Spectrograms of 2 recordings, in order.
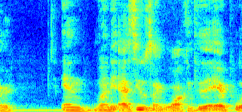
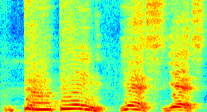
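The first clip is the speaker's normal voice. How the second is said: excited; 13 semitones higher, 8 dB louder, much slower than usual. Real, not acted. Excited recall of topic.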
